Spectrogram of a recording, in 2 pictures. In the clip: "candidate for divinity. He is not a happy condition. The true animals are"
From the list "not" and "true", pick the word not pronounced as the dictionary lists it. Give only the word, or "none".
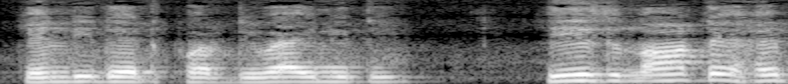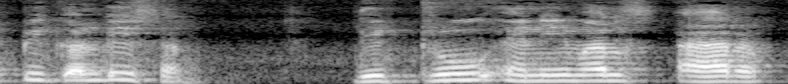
none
